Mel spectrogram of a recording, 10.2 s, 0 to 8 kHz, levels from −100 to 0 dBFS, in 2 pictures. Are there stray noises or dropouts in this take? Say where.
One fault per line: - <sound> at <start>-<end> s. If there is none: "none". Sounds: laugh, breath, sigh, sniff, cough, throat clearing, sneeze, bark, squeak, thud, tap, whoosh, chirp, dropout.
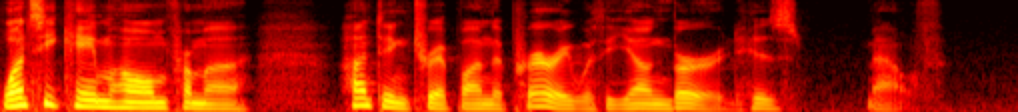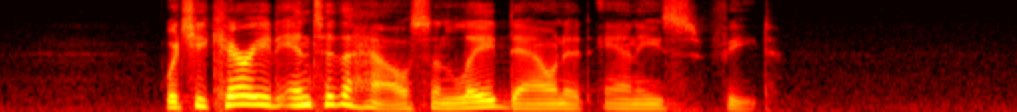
none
